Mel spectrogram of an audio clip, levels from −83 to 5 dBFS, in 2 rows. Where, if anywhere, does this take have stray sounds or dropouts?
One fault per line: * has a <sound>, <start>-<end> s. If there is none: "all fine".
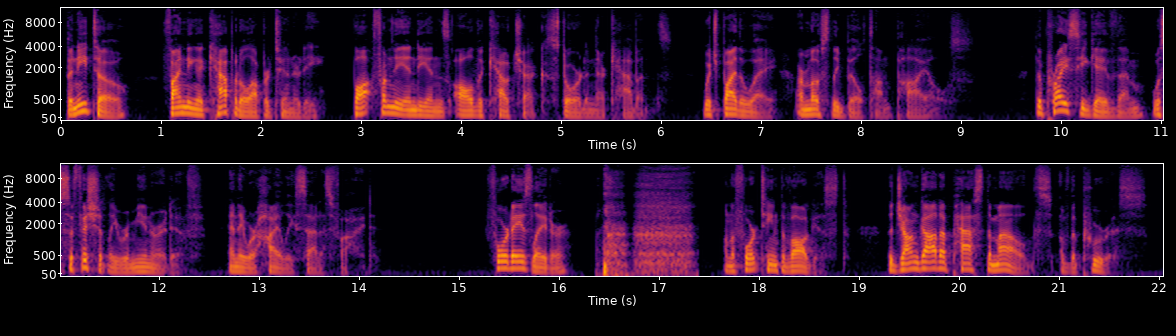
* has a breath, 16.4-17.4 s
